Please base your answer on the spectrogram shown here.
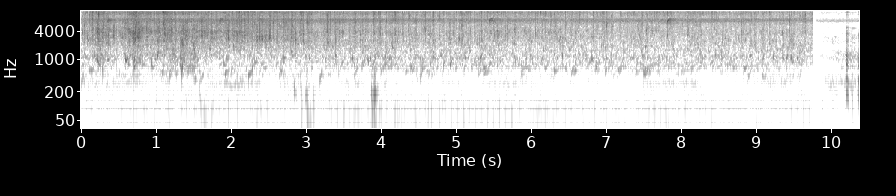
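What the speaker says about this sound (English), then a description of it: "So I'm gonna wash out the bottom of this bucket." Water running steadily over dirty gold-bearing material as the bottom of a bucket is washed out, a continuous close trickling and streaming flow that cuts off near the end.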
